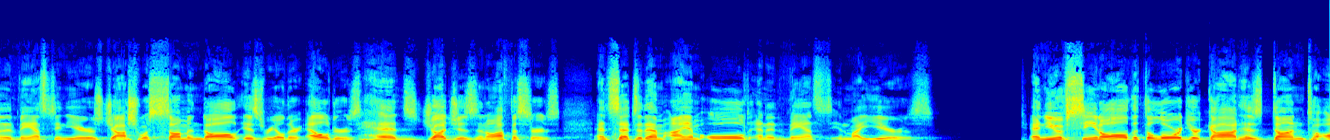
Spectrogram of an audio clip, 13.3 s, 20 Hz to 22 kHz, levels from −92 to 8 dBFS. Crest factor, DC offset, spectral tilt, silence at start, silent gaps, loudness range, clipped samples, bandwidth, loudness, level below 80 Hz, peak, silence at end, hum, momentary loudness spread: 18 dB; under 0.1%; -4.5 dB/octave; 0 s; 9.78-10.21 s; 7 LU; under 0.1%; 14 kHz; -18 LUFS; -58 dBFS; 0 dBFS; 0 s; none; 12 LU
